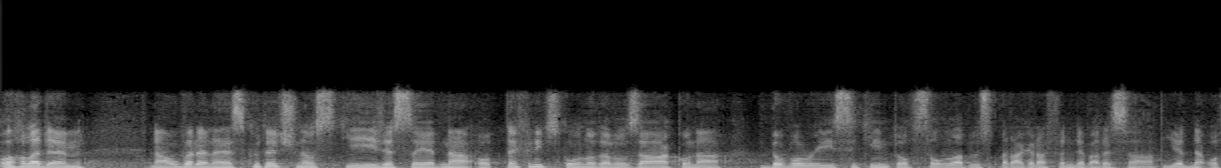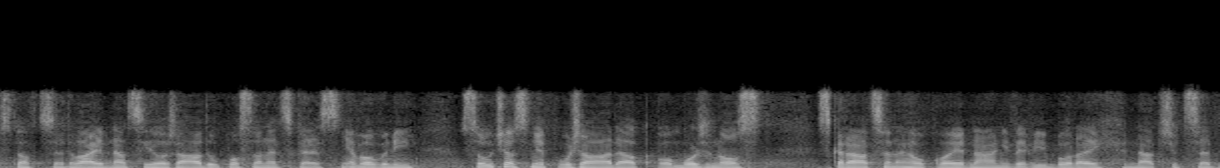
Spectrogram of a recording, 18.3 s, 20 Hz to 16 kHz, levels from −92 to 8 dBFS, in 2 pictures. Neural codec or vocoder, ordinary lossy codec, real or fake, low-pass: codec, 16 kHz, 1.1 kbps, Voila-Tokenizer; Opus, 64 kbps; fake; 7.2 kHz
